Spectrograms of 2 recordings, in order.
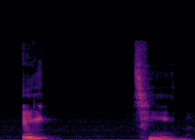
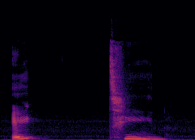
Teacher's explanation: you don't let the air out until teen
